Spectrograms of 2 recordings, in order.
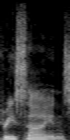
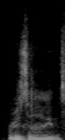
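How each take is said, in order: First: The middle consonant is a clear s sound. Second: The middle consonant is a z sound. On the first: The player signs a new contract. The speaker calls it right. "It's resigns" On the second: The player quits. The speaker calls it wrong. "not resigns"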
